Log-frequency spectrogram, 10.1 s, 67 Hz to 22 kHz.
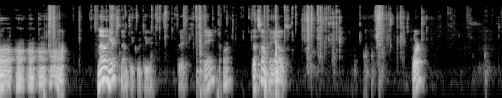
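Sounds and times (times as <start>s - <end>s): person speaking: 0.0s - 5.9s.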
